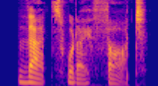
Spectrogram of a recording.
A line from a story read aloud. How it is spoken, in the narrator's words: he muttered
